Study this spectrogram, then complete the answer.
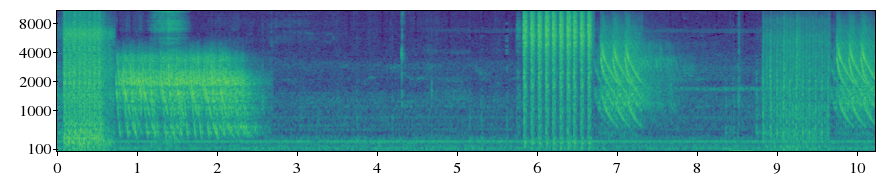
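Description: Computer wargame machine-gun fire in Campaign Series Vietnam, coming as a long rattling burst, then two more rapid bursts a few seconds apart, loud and clean with a low engine-like hum between them and no talking.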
